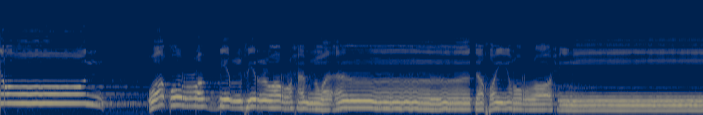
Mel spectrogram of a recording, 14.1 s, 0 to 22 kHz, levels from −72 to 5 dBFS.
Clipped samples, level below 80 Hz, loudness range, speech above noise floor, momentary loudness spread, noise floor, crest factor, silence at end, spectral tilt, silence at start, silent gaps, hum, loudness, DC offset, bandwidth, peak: under 0.1%; -68 dBFS; 2 LU; 23 dB; 5 LU; -51 dBFS; 12 dB; 0 s; -8.5 dB/octave; 0 s; none; none; -29 LUFS; under 0.1%; 10 kHz; -18 dBFS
